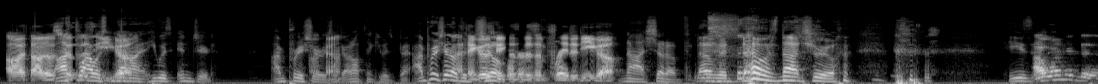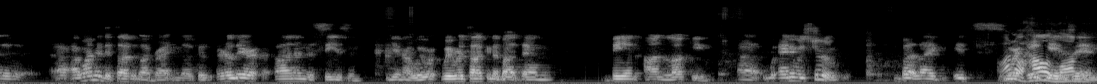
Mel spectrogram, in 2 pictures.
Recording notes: We had some technical issues and we apologize for that.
